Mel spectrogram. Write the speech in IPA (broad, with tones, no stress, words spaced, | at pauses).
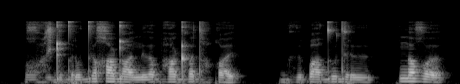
ʁʷɑ̤˨z ɖɪ˨ d̪ə˨ɾu˦ d̪ɨ˦χɑ˦ ɖɑ˨ɐ̯nɨ˨˦ɐ̯bʱɑ˦ ɖo̤˦ɐ̯dɑ̤˨qʷɪ˨ | bʱɨ˨ɓɑ˦ d̪u˦ dɨ˨ɾɨ˦˨ | nʌ˦ʁʷə˨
